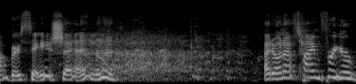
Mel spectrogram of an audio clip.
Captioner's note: laughter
